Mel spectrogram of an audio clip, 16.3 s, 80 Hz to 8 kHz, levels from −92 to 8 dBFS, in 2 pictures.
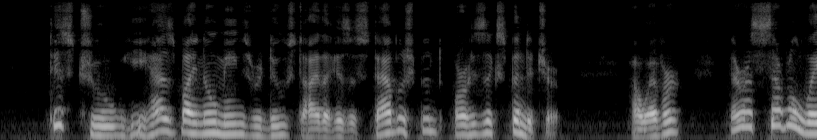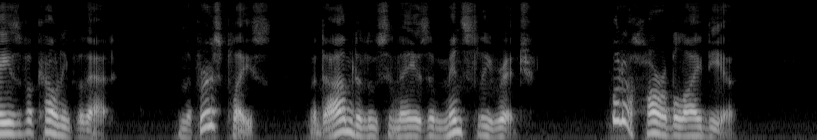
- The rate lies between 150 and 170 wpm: No, slow, 135 wpm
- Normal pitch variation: No, wide, 6.1 semitones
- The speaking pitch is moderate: Yes, medium, 170 Hz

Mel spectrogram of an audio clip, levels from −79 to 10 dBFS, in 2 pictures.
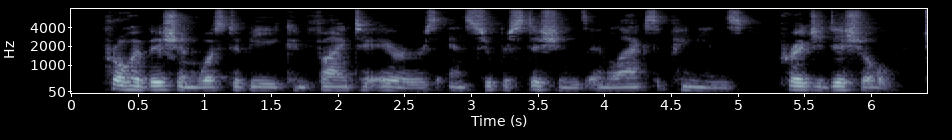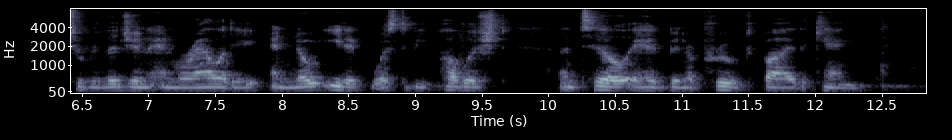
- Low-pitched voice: Yes, low, 115 Hz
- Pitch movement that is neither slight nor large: Yes, average, 3.3 semitones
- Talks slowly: No, average, 155 wpm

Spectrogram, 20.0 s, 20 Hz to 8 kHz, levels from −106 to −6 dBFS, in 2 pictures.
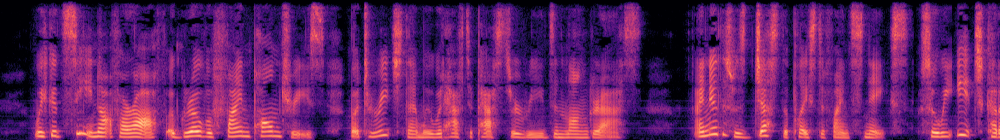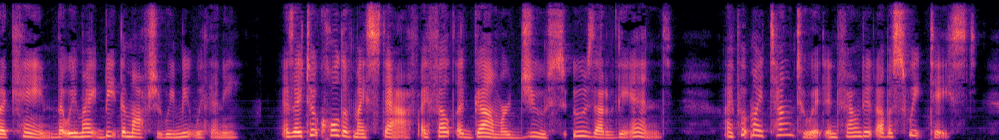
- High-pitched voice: Yes, high, 225 Hz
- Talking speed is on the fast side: Yes, fast, 250 wpm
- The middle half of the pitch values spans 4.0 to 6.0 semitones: Yes, average, 5.2 semitones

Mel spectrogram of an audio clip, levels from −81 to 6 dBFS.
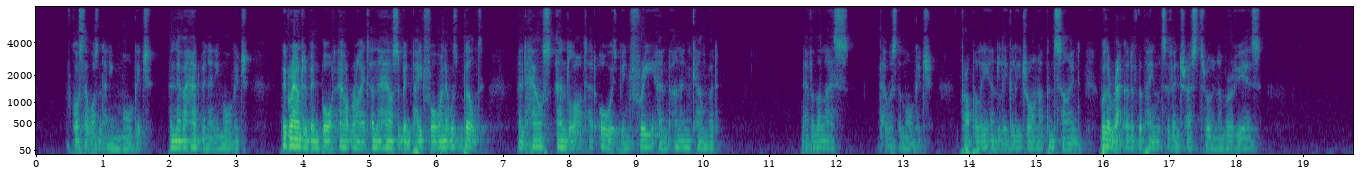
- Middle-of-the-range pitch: No, very low, 85 Hz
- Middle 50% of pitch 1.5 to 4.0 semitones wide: Yes, average, 2.9 semitones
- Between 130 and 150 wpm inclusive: No, average, 195 wpm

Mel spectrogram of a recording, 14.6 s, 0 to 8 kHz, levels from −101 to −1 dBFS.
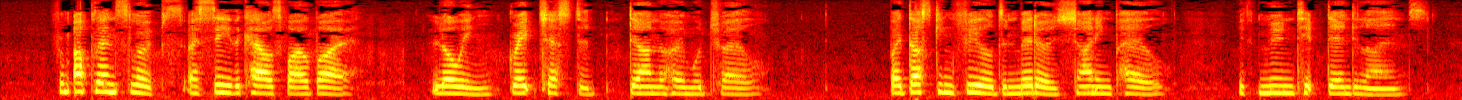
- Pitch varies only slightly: Yes, narrow, 2.1 semitones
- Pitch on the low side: No, high, 205 Hz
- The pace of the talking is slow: Yes, slow, 100 wpm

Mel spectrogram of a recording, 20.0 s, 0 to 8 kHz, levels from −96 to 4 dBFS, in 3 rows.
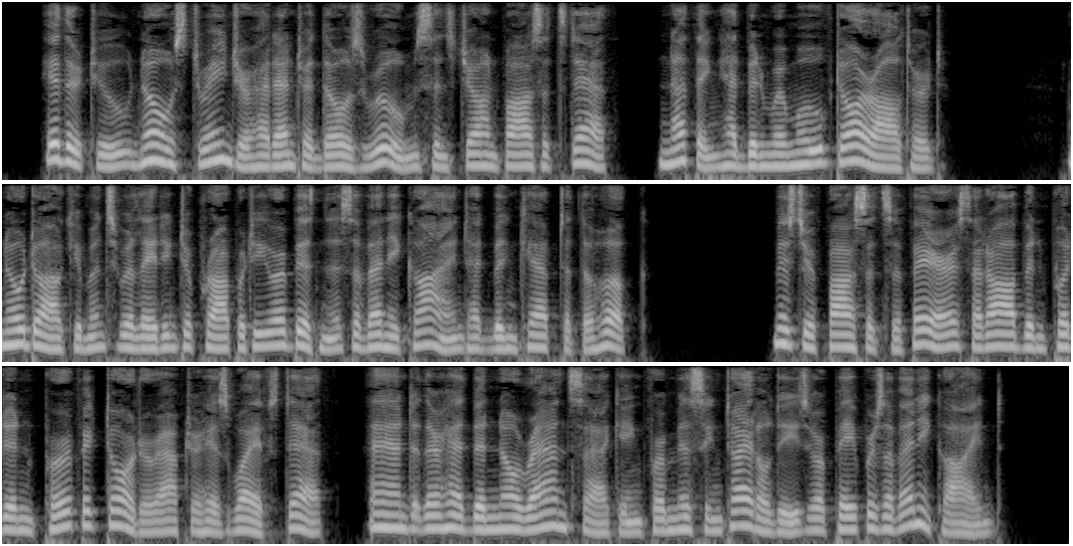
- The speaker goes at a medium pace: Yes, average, 185 wpm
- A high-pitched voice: No, medium, 160 Hz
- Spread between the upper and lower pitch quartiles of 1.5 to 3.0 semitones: No, average, 3.5 semitones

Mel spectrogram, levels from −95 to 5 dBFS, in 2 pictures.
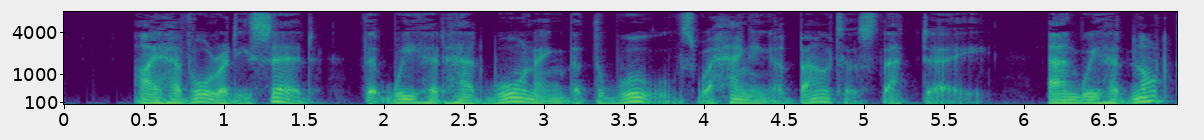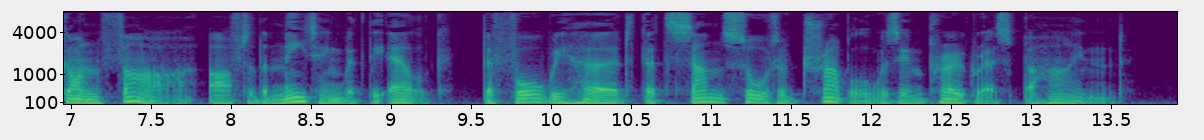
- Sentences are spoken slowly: No, average, 180 wpm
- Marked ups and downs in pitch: Yes, wide, 6.1 semitones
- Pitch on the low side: Yes, very low, 90 Hz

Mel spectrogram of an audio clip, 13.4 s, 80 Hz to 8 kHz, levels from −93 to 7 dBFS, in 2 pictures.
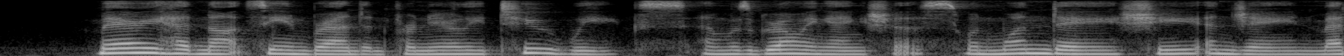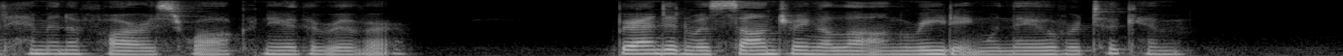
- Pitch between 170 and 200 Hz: Yes, high, 190 Hz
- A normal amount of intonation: No, narrow, 2.1 semitones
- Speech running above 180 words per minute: No, average, 165 wpm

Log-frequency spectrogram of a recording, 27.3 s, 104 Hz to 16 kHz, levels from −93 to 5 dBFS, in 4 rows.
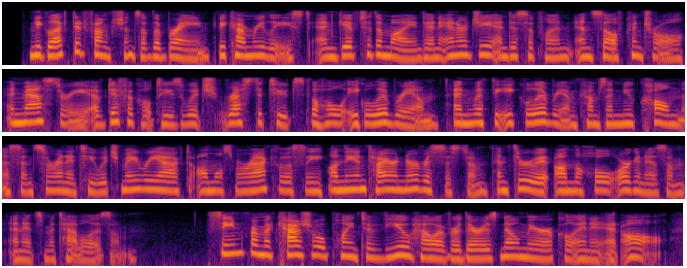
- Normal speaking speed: Yes, average, 165 wpm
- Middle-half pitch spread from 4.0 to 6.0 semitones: No, average, 2.8 semitones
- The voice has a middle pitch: No, high, 210 Hz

